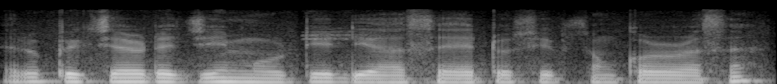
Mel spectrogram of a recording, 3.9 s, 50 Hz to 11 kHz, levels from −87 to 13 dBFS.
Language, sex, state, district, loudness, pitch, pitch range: Assamese, male, Assam, Kamrup Metropolitan, -16 LUFS, 110 Hz, 105-120 Hz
